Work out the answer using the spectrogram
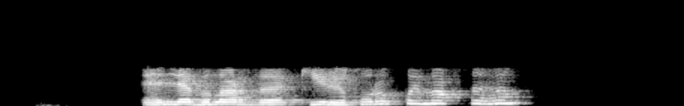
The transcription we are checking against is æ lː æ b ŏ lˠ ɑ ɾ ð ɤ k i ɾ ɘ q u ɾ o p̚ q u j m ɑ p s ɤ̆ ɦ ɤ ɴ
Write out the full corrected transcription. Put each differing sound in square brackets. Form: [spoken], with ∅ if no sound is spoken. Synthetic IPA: æ lː æ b [ɤ̆] lˠ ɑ ɾ ð ɤ k i ɾ ɘ q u ɾ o p̚ q u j m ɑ [q] s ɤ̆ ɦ ɤ ɴ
